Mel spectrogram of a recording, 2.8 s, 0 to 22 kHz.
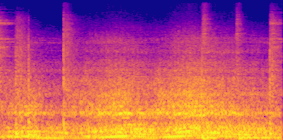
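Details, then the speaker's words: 1994 diesel Yukon: low, even rumble with no knocks or rattles, running smoothly and much quieter than before. "That even sounds pretty good. A lot quieter than it was."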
